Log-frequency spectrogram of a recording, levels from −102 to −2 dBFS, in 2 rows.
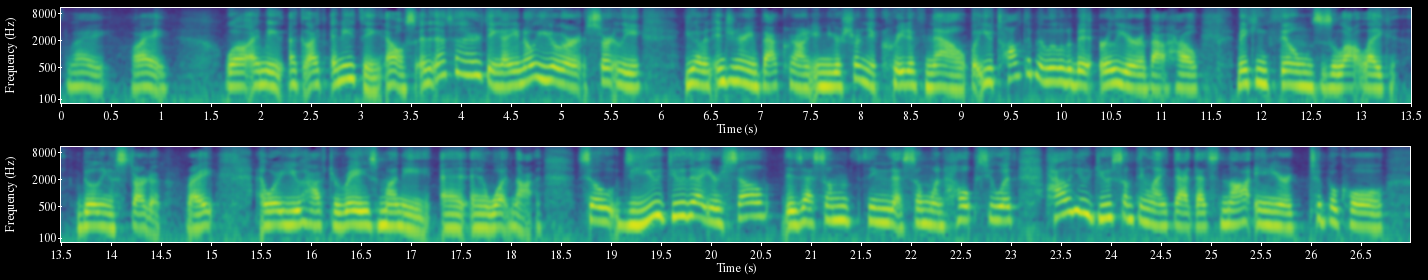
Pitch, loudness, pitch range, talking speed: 205 Hz, -17 LUFS, 185-245 Hz, 190 wpm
